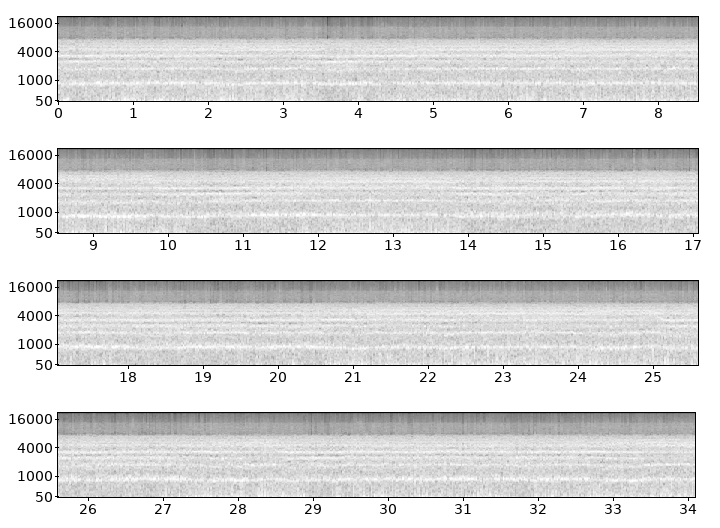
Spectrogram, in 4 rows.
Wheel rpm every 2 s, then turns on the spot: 230, 220, 230, 230, 220, 220, 230, 210, 230, 230, 230, 230, 220, 220, 220, 230, 230.
none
